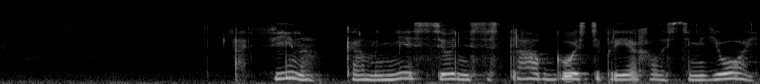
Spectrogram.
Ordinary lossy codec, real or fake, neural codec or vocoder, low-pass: none; fake; vocoder, 44.1 kHz, 128 mel bands every 512 samples, BigVGAN v2; 7.2 kHz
